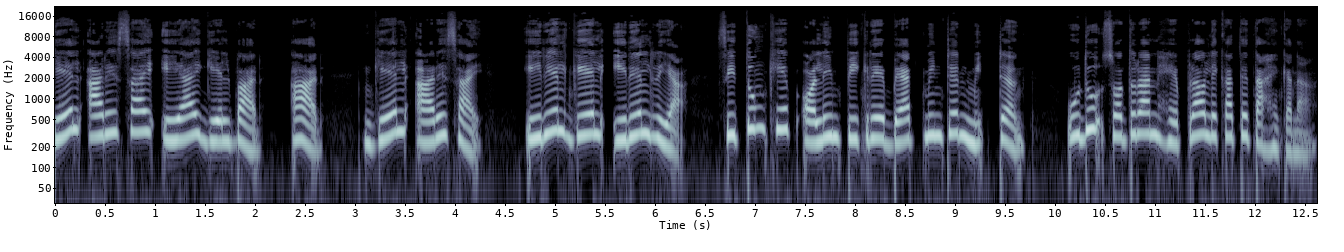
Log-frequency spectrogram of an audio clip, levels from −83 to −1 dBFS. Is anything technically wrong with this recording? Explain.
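No, there's nothing technically wrong here that I can hear, and this speech recording comes through without any problems worth pointing out.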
